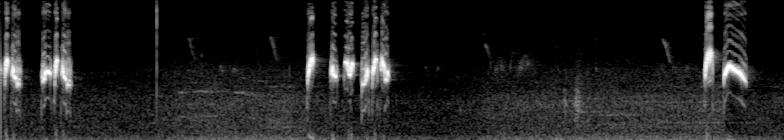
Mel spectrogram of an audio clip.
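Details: Red-whiskered bulbul song in three separate bursts of lively, chirpy warbling, each a cluster of rapid rising and falling notes, spaced several seconds apart with silence between; background otherwise quiet.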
